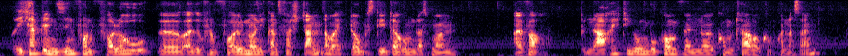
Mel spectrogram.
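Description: Speech runs at a very fast pace. Noticeable background noise is present throughout. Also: man, medium pitch for a man, ordinary pitch variation. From Lower Saxony, Germany. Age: young. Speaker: school student and software hobbyist. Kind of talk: casual radio interview.

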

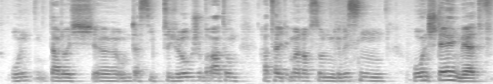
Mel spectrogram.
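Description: Against noticeable background noise, a man with a fairly high pitch speaks at a moderate pace in a monotone, flat intonation. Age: 30s. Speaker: student counsellor. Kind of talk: interview. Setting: office.

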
